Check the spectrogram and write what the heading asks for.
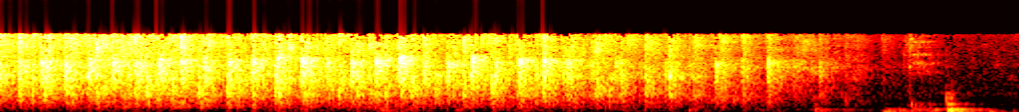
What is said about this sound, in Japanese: では皆様拍手を持って先生をお迎えしたいと思います。よろしくお願いします。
